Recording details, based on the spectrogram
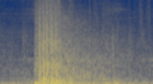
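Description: Gunfire in the video game XCOM: Enemy Unknown, a sudden loud burst of rapid automatic shots that erupts after a quiet start and then trails off into rumbling echo.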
